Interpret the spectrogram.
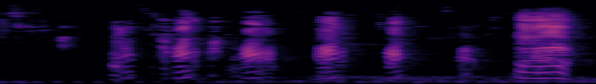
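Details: Ducklings on a free-range duck farm, chasing and jumping in a field: a run of short, harsh, gargling quacks in quick succession, ending in one louder drawn-out quack.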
